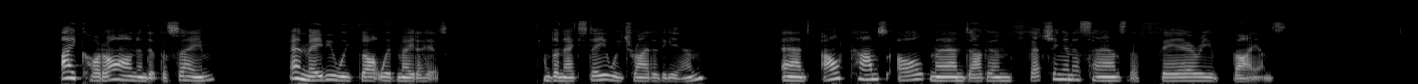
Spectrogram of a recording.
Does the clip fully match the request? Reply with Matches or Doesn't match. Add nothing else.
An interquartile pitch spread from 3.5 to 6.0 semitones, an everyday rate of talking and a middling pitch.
Matches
